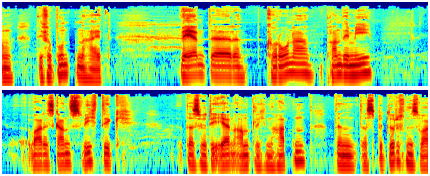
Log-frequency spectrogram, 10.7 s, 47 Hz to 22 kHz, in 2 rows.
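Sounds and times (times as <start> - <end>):
speech: 0.1 - 4.7, 5.6 - 10.6
rooster crowing faintly: 1.4 - 3.6.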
